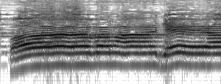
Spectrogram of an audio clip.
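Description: Devotional singing of a Marathi aarti: a singer holds one long syllable on a steady note with a slight waver, then moves to a new note near the end.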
